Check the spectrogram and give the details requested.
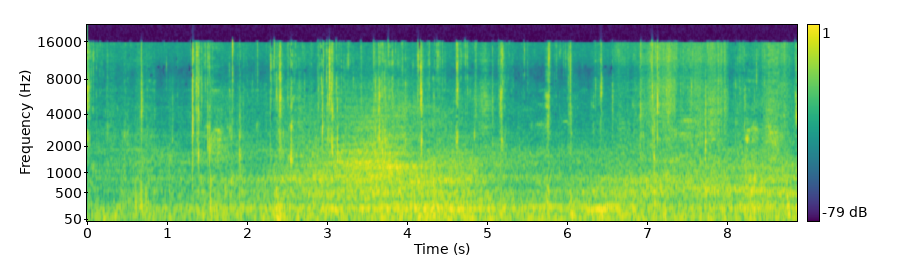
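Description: Close-up chewing of a burrito, with scattered wet mouth clicks and light crinkles over a steady low hum.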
